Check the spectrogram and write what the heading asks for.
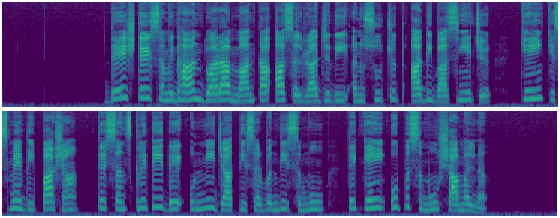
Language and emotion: Dogri, neutral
